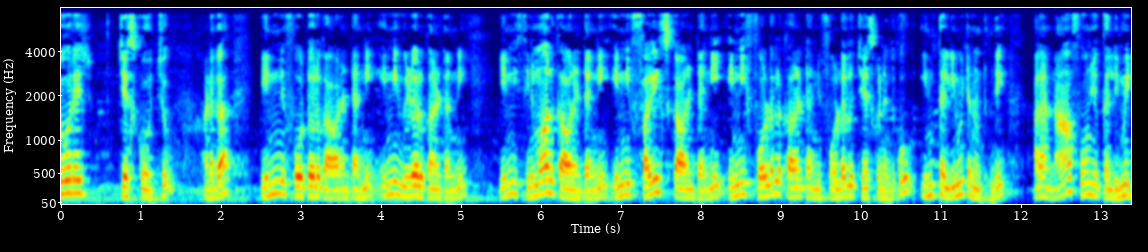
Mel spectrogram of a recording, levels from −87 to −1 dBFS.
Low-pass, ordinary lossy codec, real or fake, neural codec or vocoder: 7.2 kHz; MP3, 32 kbps; real; none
